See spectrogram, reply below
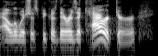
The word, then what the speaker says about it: Aloysius: Jay Effingham Bellwether says, the name Aloysius is pronounced Aloysius. It is the Latinized version of names like Louis, Louis, Luis, Luigi, etc.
